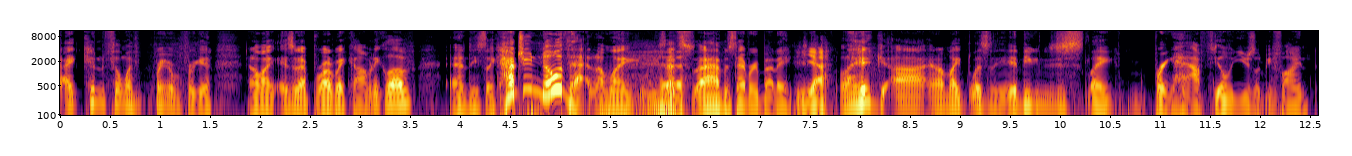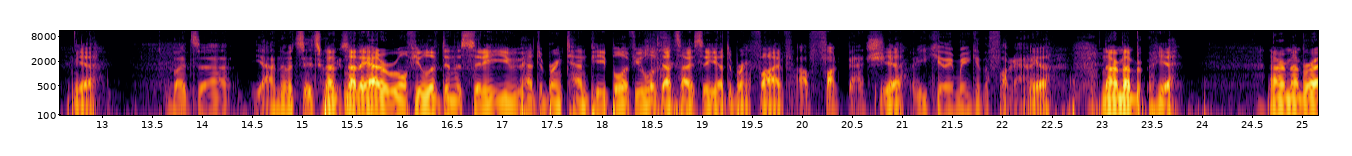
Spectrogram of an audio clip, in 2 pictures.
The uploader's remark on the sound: got in my car and we talked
